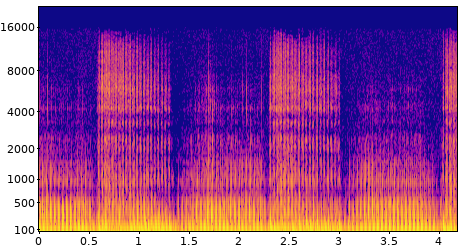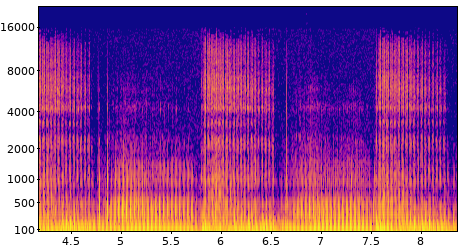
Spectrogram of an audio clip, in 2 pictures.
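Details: Loud, rumbling cat purr in a steady rhythm, each breath cycle lasting close to two seconds, low vibrating drone alternating with a lighter breathy rasp, plus a couple of faint clicks.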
